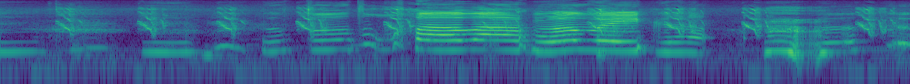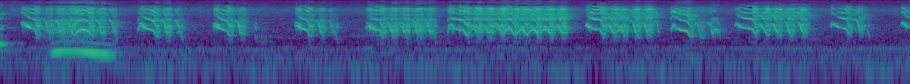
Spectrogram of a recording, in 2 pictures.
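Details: Black-naped Oriole, a hungry kilyawan from the Philippines, begs while a three-year-old girl feeds it; a child's voice talks early on, then harsh raspy squawks follow in a fast, uneven run.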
